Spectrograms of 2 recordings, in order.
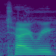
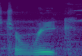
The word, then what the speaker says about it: Tariq: Foul's going to be charged to Tyreek Dixon. Keep calling him Tyreek. It's Tariq Dixon.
